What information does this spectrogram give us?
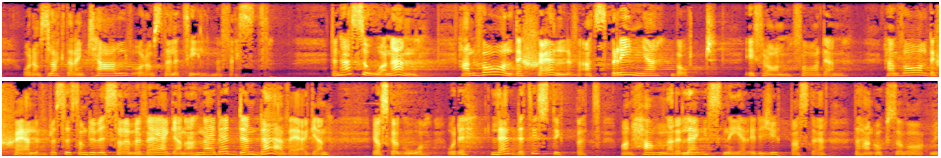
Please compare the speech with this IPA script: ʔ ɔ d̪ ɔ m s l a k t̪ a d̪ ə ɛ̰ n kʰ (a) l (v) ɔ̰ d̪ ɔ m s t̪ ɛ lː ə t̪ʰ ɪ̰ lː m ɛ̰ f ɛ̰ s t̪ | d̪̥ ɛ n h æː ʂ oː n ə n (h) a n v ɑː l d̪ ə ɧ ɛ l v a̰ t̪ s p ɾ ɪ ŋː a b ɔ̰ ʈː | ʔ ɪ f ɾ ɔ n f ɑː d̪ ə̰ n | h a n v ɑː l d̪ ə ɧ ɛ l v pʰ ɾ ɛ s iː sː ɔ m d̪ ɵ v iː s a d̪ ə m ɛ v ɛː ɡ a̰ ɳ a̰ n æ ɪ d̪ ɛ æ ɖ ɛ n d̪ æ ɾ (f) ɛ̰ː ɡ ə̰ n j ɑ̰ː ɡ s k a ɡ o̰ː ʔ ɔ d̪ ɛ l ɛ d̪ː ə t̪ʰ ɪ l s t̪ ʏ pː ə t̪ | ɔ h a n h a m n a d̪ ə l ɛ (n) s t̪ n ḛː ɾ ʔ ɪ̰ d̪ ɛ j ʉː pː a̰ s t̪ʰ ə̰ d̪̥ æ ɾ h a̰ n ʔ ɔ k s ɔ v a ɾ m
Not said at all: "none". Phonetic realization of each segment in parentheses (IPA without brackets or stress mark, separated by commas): a, v, h, v, ŋ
